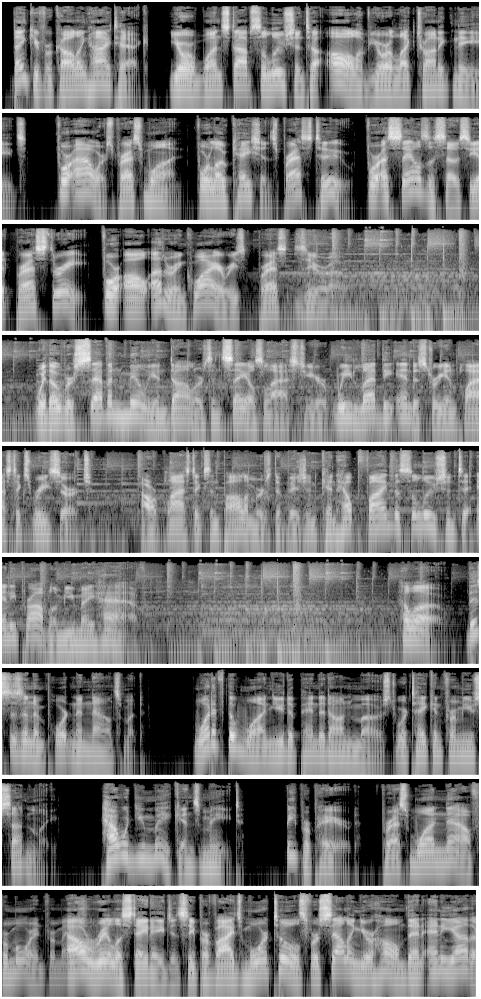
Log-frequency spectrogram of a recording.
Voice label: IVR On Hold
